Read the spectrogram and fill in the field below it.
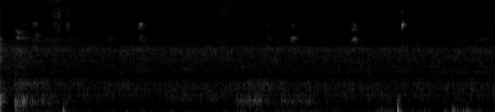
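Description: A paintbrush dabs softly on paper.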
